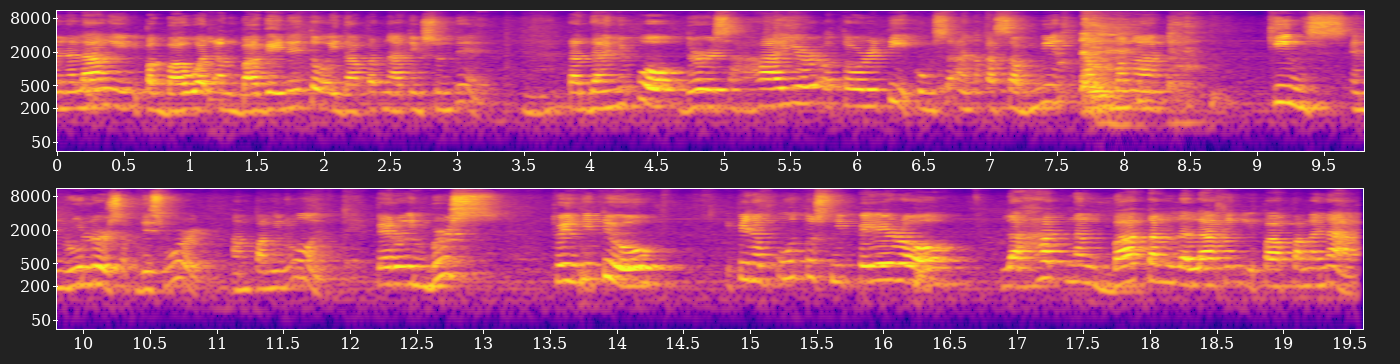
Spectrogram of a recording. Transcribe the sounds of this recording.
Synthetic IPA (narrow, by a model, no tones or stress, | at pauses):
ɐnɐlaːŋɪʔɪpɐɡ̚baːwɐlɐŋbaːɡɐjnɐɪt̪o̞ʔɐjd̪aːpɐt̪̚naːt̪ɪŋsʊnd̪ɛ | t̪ɐnd̪ahɐnɲopo̞ʔd̪ɛɹɪsɐhajɛɹʔɐt̪oɹɪt̪ikʊŋsɐʔanːɐkɐsɐb̚mɪt̪ɐŋmɐŋa | kɪŋsɛ̃nd̪ɹuːlɛɹsofd̪ɪswɛɹd̪̚ʔɐŋpɐŋɪnoʔo̞npɛːɾo̞ʔɪŋbɛɹs | t̪wɛnt̪it̪u | ʔɪpɪnɐɡʔuːt̪osnɪpɛɾo̞ | lɐɦat̪̚nɐŋbaːt̪ɐŋlɐlaːkɪŋʔɪpapɐŋɐnak̚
